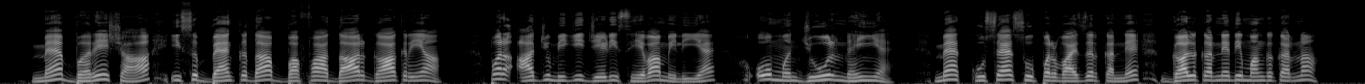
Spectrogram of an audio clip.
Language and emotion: Dogri, angry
